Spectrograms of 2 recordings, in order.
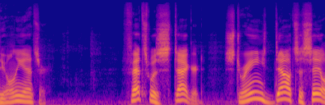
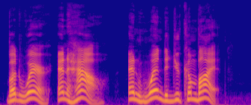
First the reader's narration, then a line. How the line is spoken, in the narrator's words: cried the other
